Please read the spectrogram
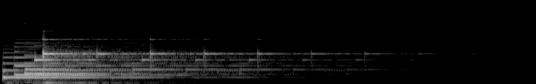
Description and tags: Short arpeggio open chord, part of Piano moods pack.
